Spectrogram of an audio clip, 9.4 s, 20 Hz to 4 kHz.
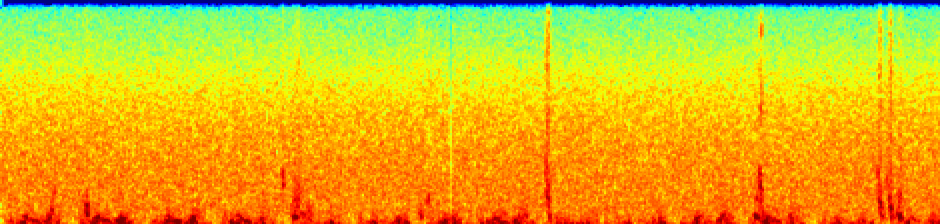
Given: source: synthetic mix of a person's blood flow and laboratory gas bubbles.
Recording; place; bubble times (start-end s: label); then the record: Doppler ultrasound of blood flow; precordium
0.49-0.57 s: bubbles
0.81-0.91 s: bubbles
2.80-2.85 s: bubbles
2.90-3.18 s: bubbles
4.15-4.31 s: bubbles
5.43-5.52 s: bubbles
7.50-7.65 s: bubbles
8.74-9.05 s: bubbles
From the record:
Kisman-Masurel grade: 123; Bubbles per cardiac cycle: 1 to 2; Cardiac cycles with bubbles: 10 to 50%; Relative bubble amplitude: loud (0.450 to 0.775); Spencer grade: 2 (many but less than half of the cardiac periods contain bubble signals, singularly or in groups); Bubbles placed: anywhere in the cardiac cycle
